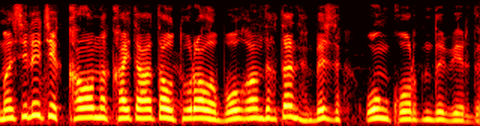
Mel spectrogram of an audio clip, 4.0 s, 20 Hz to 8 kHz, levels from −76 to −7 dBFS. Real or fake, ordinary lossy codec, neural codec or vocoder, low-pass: real; none; none; 7.2 kHz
